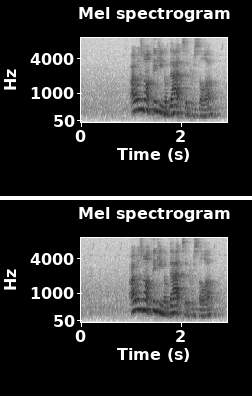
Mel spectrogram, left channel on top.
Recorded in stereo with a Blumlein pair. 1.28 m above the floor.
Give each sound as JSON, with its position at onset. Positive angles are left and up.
{"t": 1.0, "sound": "a woman speaking", "azimuth_deg": -55, "distance_m": 2.0}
